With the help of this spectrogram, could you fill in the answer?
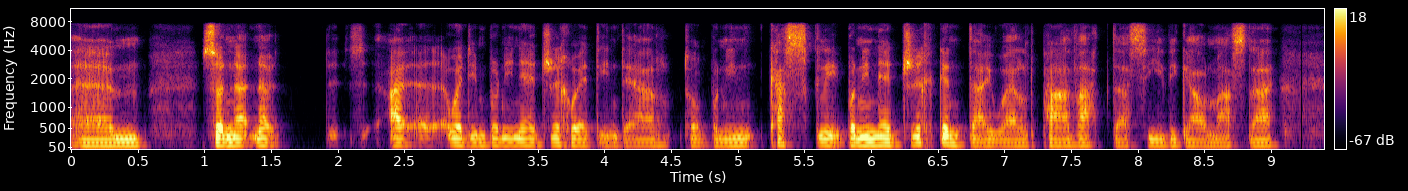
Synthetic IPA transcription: əːmsoːnana | a̰wɛdɪnboːninɛdrɪχwɛdindeartʰoːboninkʰaskliboninɛdrɪχɡ̥əntʰajwɛlˠd̥pʰaðatʰasiːðiɡalˠmasna

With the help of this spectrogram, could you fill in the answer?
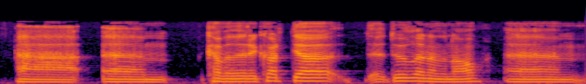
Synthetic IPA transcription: aəːm | kʰavɔðəɾɛkʰɔrdjɔədʊɨlˠənaðənoːlˠəːm

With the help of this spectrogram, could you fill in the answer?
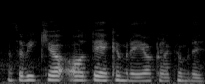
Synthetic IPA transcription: asɔvikʰjɔʔɔdeːkʰəmrɨjɔɡlɛkʰəmrɨ

